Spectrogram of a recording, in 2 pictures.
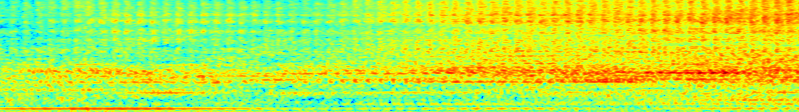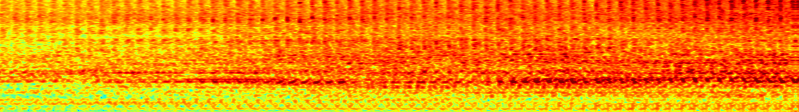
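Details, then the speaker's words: Truck with a Weber carburetor and a mechanical fuel pump, plus an added electric pump that primes the float bowl before start: starts right up and settles into a steady, even idle with good oil pressure. "and there it is it starts right up your oil pressure is good so that means it don't have a ground"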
